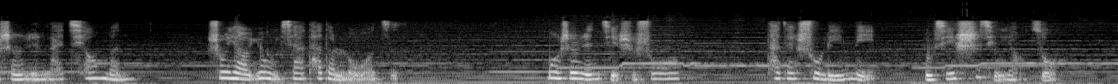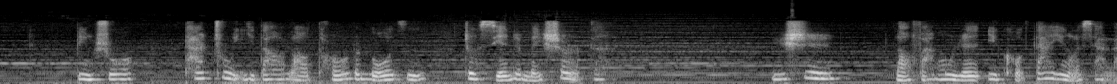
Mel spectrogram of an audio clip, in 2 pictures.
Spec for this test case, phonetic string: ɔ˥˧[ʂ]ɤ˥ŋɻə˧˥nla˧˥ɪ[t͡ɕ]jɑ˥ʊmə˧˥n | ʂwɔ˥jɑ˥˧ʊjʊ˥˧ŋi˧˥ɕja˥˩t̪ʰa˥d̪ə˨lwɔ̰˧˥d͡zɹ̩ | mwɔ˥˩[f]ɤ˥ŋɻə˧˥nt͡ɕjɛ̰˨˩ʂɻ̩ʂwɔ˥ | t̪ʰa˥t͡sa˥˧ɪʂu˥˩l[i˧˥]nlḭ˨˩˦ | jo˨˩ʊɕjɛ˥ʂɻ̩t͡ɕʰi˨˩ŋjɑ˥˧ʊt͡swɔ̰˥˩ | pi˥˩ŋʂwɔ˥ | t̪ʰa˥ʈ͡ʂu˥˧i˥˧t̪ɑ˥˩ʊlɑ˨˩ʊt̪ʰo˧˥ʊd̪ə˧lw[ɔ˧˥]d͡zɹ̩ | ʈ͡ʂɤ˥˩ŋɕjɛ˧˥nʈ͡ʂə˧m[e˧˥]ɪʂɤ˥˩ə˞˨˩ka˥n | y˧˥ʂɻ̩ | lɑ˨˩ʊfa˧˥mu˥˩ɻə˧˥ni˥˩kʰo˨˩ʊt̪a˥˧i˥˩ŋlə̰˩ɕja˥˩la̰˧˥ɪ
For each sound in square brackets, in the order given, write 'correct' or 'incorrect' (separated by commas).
correct, incorrect, incorrect, correct, correct, correct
